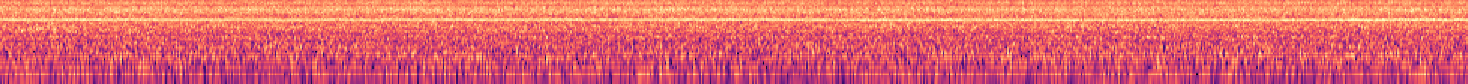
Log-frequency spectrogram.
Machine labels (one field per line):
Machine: pump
